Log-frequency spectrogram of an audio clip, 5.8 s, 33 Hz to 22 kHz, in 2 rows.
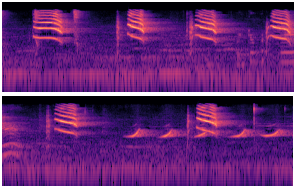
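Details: Indian ringneck parakeet, described as a talking bird, repeating harsh, bright descending screeches about every 0.7 seconds, followed by a short run of softer rising chirps and a final screech.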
